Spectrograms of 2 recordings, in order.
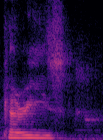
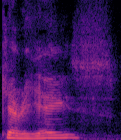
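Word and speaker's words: Carrière: scene of jean claude curries or is probably pronounced carriers play the mahabharata where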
